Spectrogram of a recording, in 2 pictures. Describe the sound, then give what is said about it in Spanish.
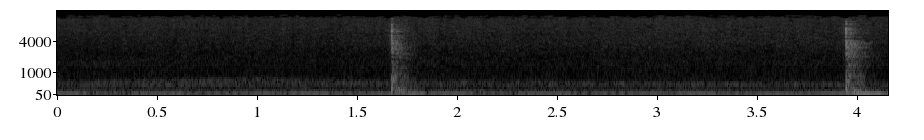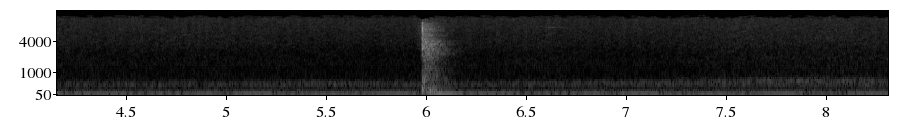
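Three sharp knocks on a door, spaced a couple of seconds apart, each a single dull thud rising above a steady low hum. No one speaks. “Un ruido lo volvió a despertar, el mismo que había escuchado la noche anterior. Esta vez pudo reconocerlo. Alguien estaba tocando en su puerta.”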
